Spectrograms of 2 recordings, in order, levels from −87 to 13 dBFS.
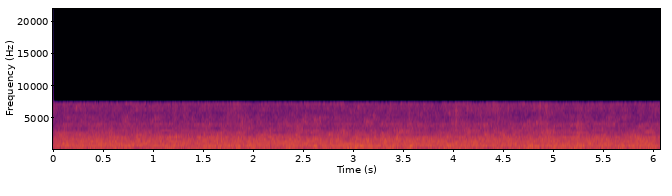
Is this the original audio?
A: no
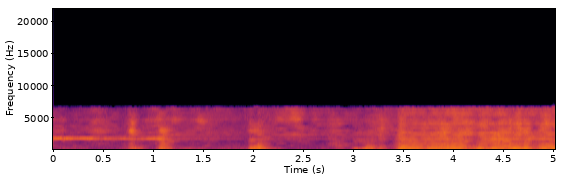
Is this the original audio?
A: no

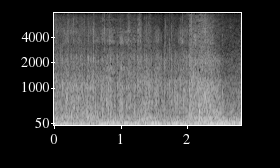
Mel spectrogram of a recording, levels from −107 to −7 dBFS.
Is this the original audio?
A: yes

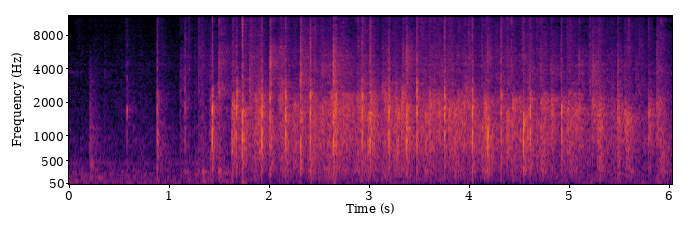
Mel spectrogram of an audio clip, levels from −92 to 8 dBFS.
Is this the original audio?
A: no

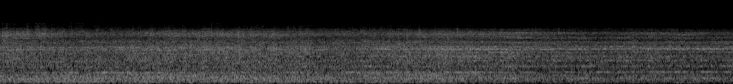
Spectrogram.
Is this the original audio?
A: yes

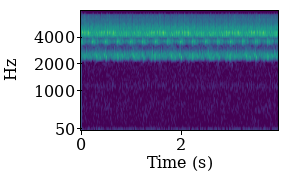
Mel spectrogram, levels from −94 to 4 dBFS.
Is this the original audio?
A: no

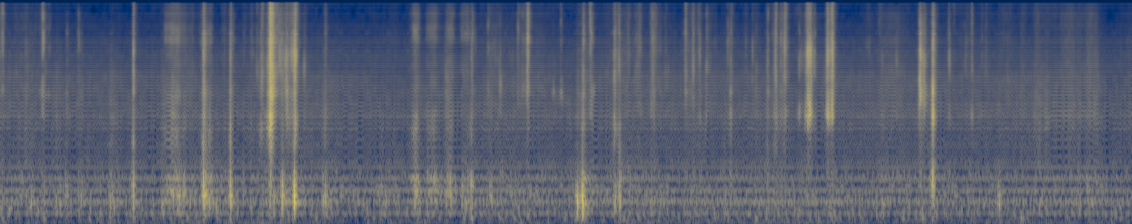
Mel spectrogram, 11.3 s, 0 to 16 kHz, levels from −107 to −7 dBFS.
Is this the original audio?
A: no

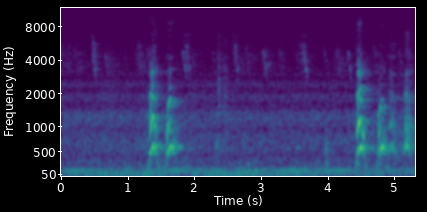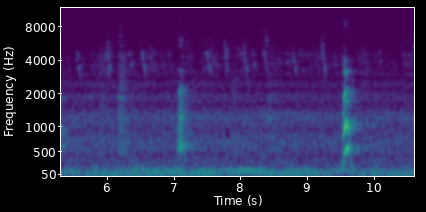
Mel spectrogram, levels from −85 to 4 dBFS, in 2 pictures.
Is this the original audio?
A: no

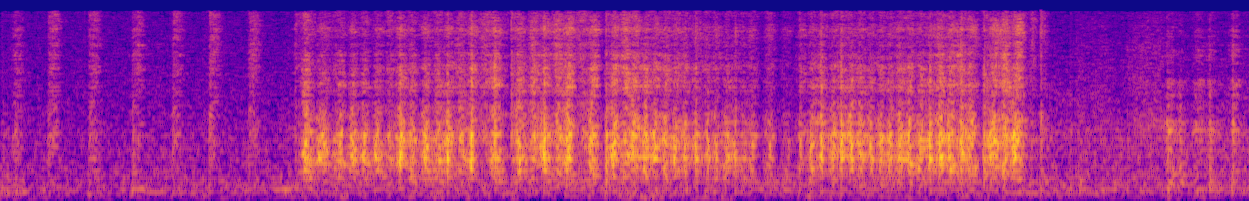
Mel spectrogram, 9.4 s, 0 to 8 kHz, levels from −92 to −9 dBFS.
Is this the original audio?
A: yes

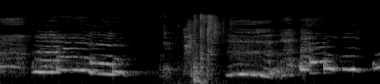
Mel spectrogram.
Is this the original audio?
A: yes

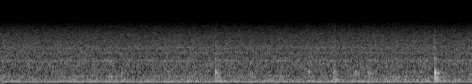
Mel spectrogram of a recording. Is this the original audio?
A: no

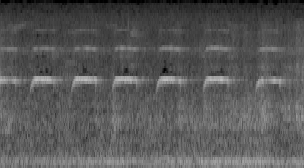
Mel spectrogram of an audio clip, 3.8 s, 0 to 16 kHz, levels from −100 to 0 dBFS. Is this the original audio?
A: no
